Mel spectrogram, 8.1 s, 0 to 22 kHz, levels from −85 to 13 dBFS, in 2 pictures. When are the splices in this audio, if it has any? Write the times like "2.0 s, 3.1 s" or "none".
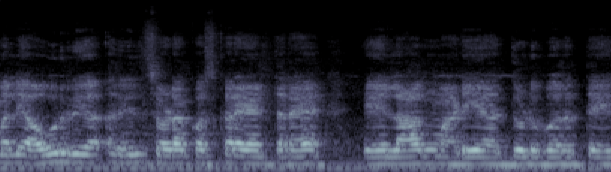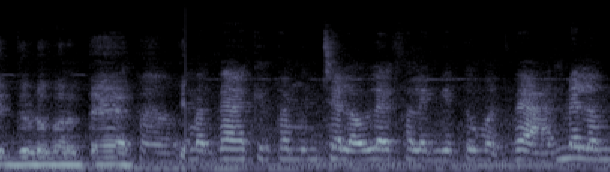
5.3 s

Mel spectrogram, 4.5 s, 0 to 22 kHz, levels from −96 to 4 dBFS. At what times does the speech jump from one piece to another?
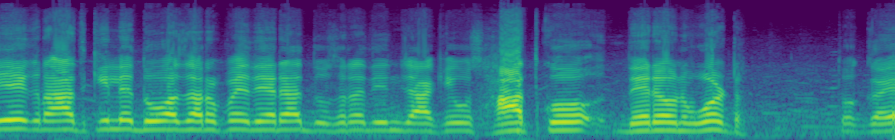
none

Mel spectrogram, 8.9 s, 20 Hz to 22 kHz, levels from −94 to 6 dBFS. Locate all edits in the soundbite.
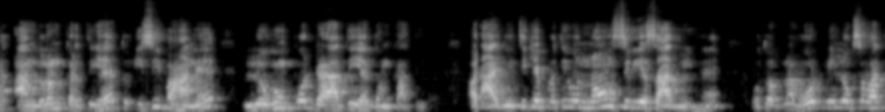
4.8 s

